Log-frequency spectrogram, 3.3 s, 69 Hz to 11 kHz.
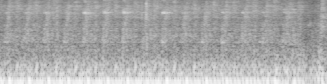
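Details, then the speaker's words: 1985 Chevy Corvette swamp rescue, fuel pump just resubmerged in tank, pedal to the floor: low, uneven chugging with irregular beat, smoking and barely holding on; rough running, best run so far. "she's [Music] running she's also smoking I've got the pedal to the floor uh this is the best it's done so far obviously it's it's not very happy but it's running"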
